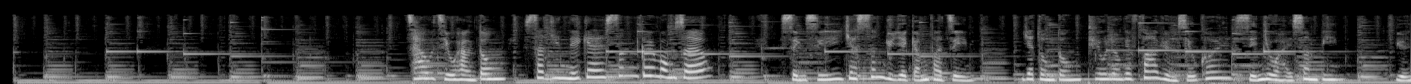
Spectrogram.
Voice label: 女声 宣传 成熟 购房服务宣传 粤语

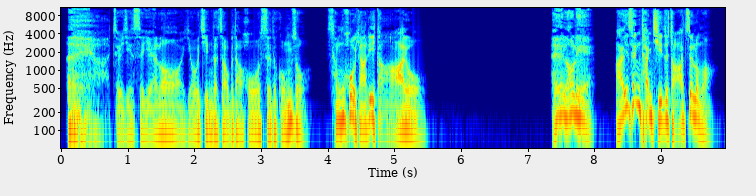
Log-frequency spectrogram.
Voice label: 男声 四川 中年

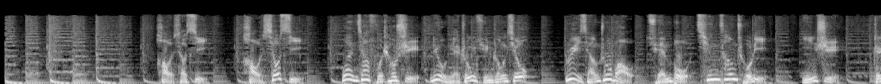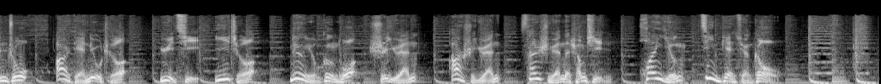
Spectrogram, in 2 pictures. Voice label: 男声万家福超市装修

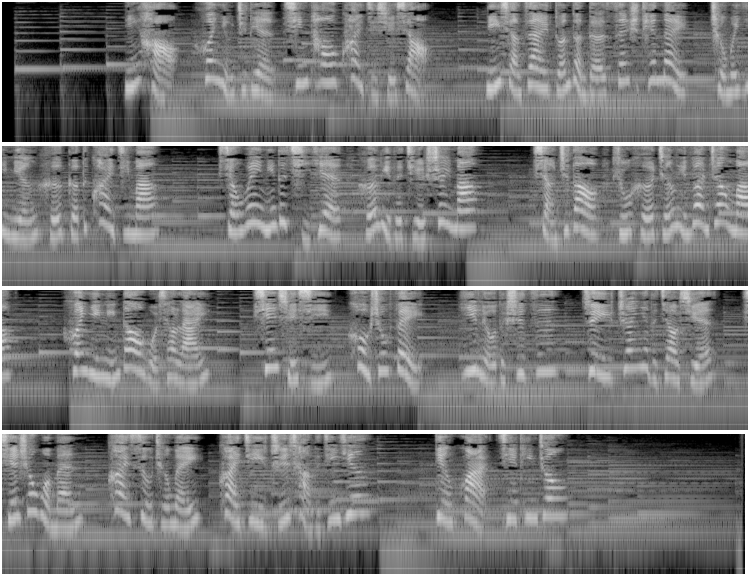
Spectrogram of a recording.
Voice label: 女声彩铃; 会计学校

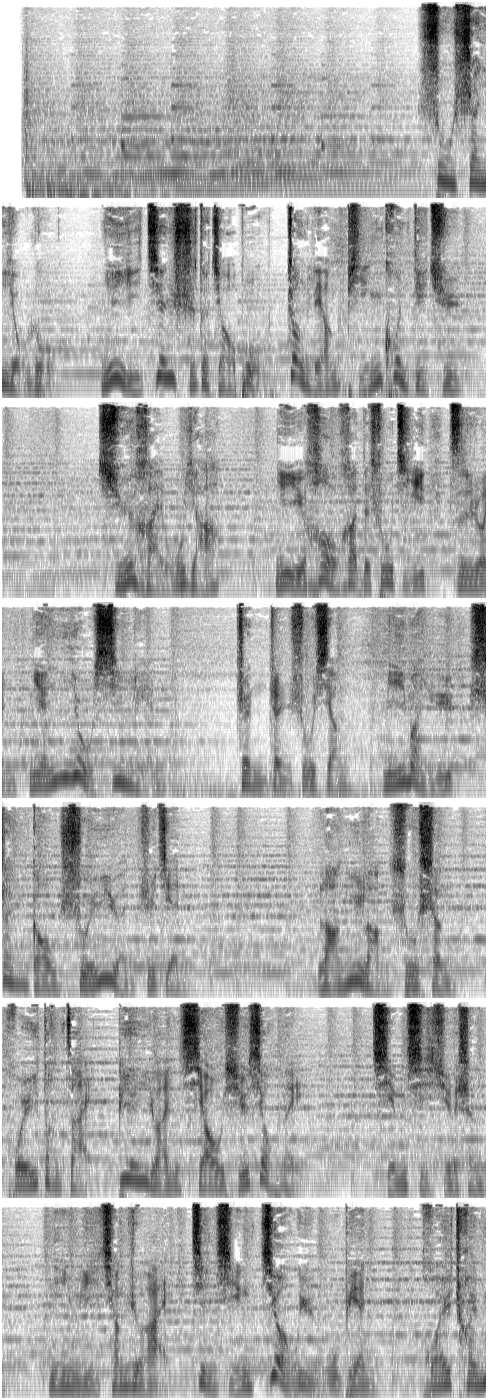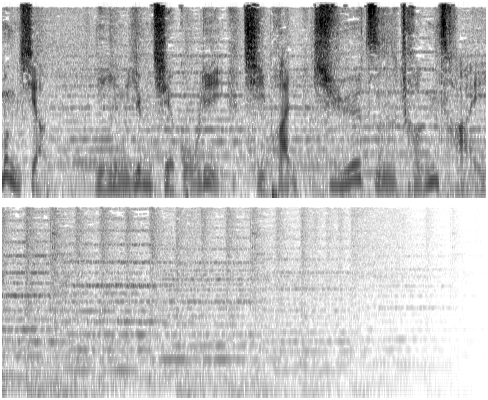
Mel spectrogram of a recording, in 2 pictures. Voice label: 男声颁奖词 教师

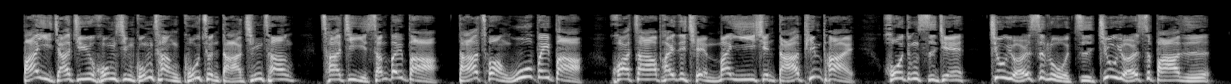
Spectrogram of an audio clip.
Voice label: 男声 八一 大气促销 四川

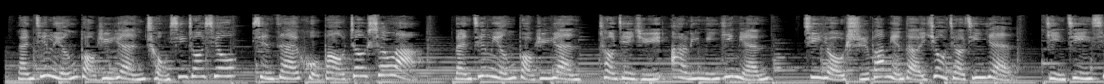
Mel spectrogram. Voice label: 女声 幼儿园; 蓝精灵

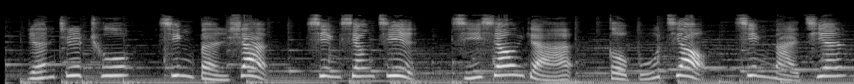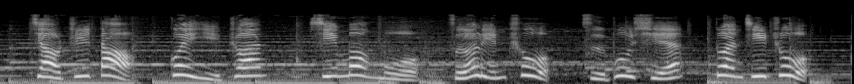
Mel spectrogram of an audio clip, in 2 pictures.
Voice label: 女声 童声三字经

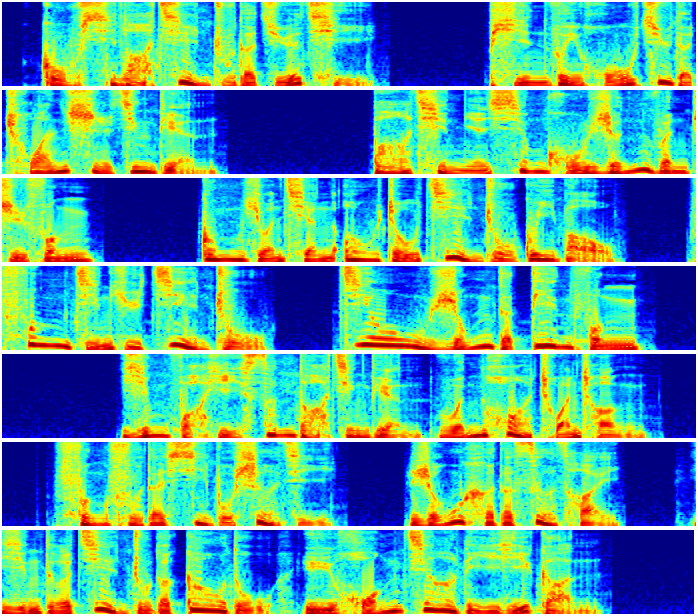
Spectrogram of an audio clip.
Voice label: 男声 地产; 湘湖壹号

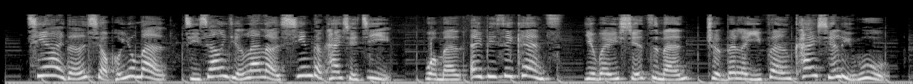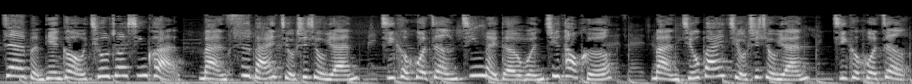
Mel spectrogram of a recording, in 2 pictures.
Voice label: 女声; ABC童装

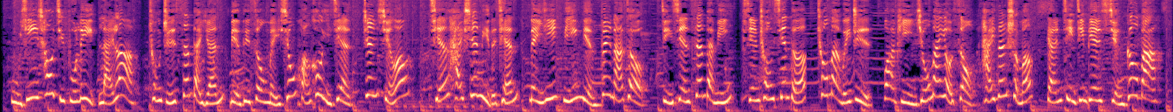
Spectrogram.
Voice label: 女声内衣五一活动

